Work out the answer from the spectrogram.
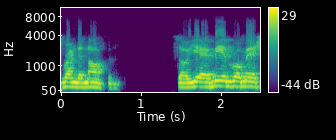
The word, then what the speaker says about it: Ranganathan: um and not nathan a lot of people on tv say ranger nathan he's his family from sri lanka and the correct pronunciation is ranganathan so yeah me and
